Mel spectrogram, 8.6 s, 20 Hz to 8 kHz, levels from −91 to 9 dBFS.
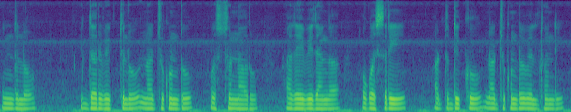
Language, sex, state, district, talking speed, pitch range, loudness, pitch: Telugu, male, Telangana, Mahabubabad, 85 wpm, 120-130 Hz, -16 LUFS, 125 Hz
